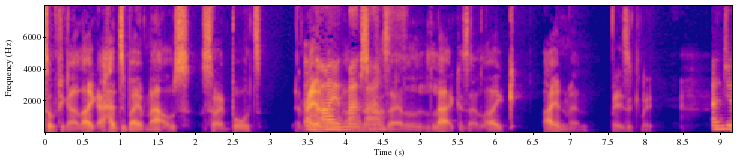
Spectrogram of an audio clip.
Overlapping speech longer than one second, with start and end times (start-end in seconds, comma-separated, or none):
3.5-4.8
